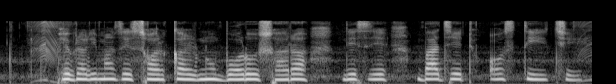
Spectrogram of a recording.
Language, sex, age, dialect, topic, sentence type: Bengali, female, 18-24, Western, banking, statement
